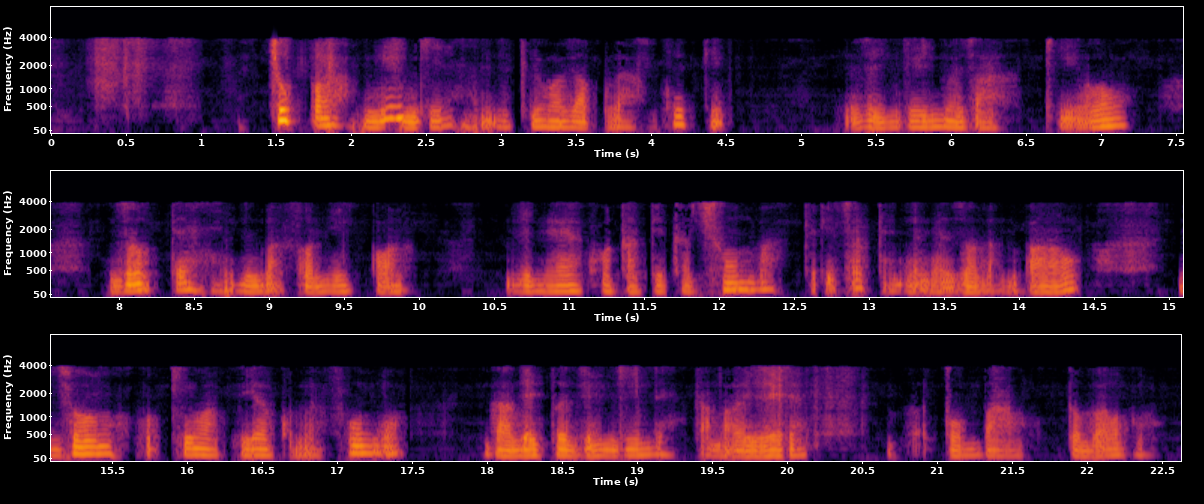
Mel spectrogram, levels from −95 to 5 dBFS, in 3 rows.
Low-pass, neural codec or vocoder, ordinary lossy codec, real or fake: 7.2 kHz; codec, 16 kHz in and 24 kHz out, 0.6 kbps, FireRedTTS-2 codec; AAC, 16 kbps; fake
